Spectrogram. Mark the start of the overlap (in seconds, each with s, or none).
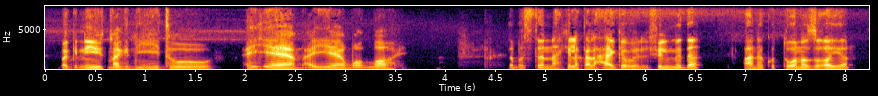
none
